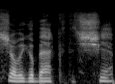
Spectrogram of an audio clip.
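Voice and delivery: quick, hushed whisper spoken fast. The narrator voices the player's companion asking to head back, whispering. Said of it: "He whispers to you".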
